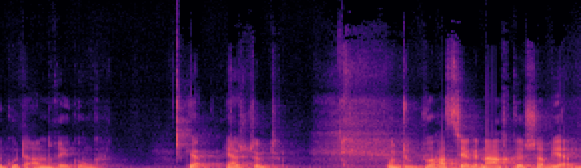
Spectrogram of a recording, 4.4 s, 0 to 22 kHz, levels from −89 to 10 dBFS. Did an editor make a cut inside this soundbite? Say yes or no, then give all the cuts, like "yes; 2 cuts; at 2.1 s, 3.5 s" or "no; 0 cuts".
no; 0 cuts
